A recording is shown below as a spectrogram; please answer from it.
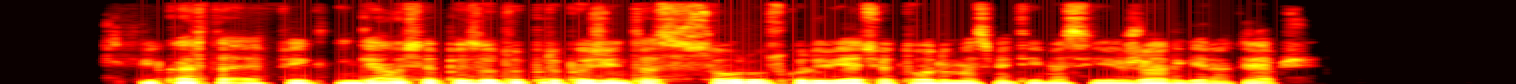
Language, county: Lithuanian, Panevėžys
